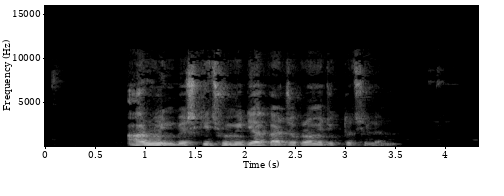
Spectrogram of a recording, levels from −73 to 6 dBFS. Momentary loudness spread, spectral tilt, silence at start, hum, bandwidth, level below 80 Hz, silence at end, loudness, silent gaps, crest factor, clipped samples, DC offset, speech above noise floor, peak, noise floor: 15 LU; -4.5 dB/octave; 0.8 s; none; 11.5 kHz; -64 dBFS; 0.85 s; -24 LUFS; none; 16 dB; under 0.1%; under 0.1%; 49 dB; -10 dBFS; -72 dBFS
